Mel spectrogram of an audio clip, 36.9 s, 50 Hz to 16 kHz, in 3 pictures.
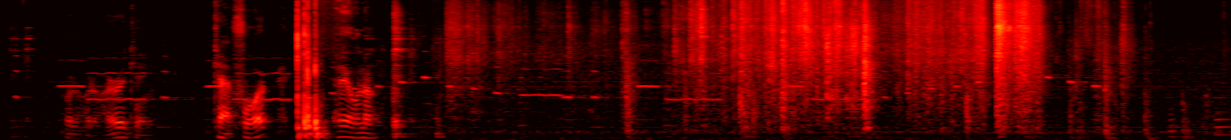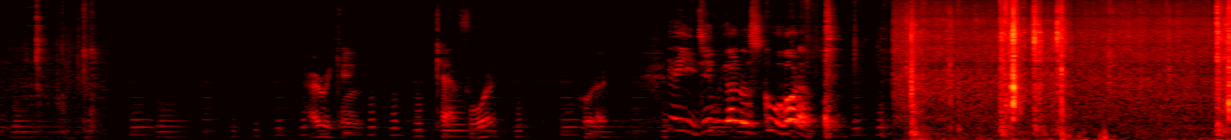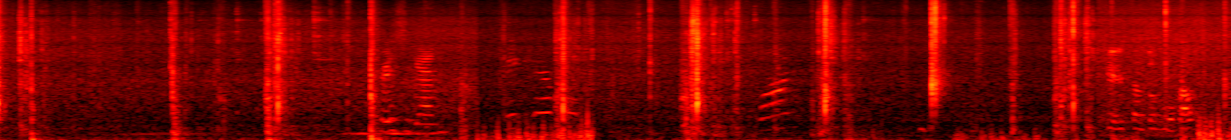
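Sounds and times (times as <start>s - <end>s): plastic bottles rustling and crinkling: 4.4s - 11.4s
basketball hitting backboard and rim: 27.2s - 28.6s.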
